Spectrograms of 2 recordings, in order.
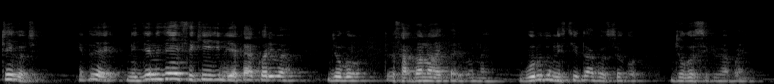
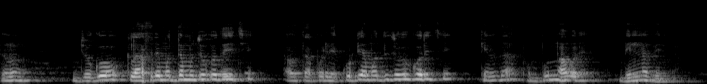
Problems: low volume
